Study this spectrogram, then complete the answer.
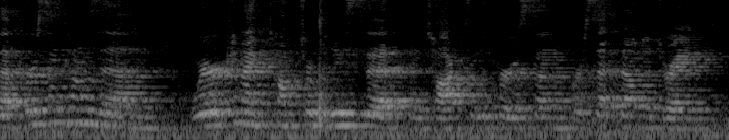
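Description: With an American accent, a woman speaks at a moderate pace in a high pitch, her intonation lively. Strong room echo and noticeable background noise fill the recording. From Minnesota. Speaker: interior designer and color consultant. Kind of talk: talk to a club audience. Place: hall. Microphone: camera far.

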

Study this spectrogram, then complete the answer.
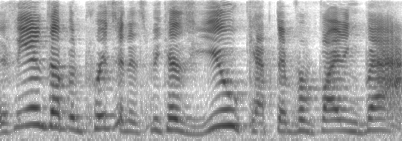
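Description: In a put-on character voice that sounds female, someone talks at a fairly quick pace with a fairly high pitch. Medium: audio drama. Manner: aggressive, mocking, impatient; brash, gleeful.

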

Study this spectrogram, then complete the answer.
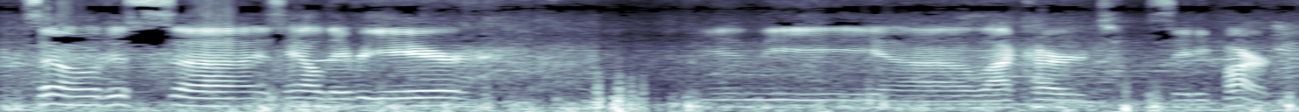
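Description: The man's voice is dry and echo-free, though loud noise fills the background. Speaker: vlogger filming a walk. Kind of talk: casual vlog chat. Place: street. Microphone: phone near.

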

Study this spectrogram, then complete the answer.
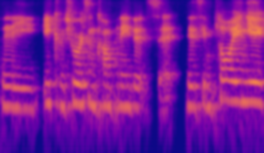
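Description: Speaking with a southern English accent at a moderate pace, a woman keeps her medium pitch monotone and flat. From London. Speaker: conservationist and ecotourism advocate. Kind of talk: casual interview.

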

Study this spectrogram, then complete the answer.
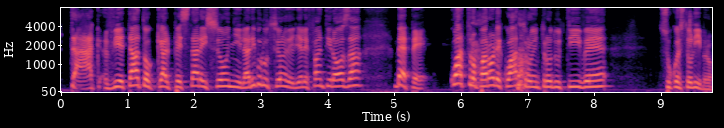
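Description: A high-voiced man speaks at a fairly slow pace against a quiet background. His intonation is lively, and he takes long, frequent pauses. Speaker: web show host. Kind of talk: casual chat. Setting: video call. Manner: animated. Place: home room. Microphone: studio mic.

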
